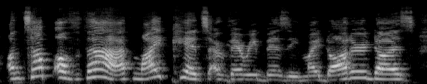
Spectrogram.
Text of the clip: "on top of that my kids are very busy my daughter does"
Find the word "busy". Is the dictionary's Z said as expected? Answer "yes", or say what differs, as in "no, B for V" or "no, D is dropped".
yes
